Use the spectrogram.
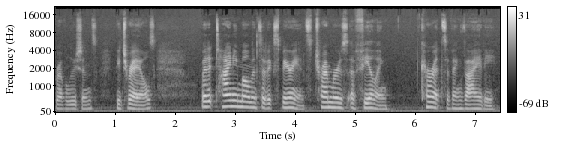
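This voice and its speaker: A woman with a soft, low-pitched voice moderates a public event. She reads a formal introduction in measured, literary phrasing. A faint hiss of noise runs underneath.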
